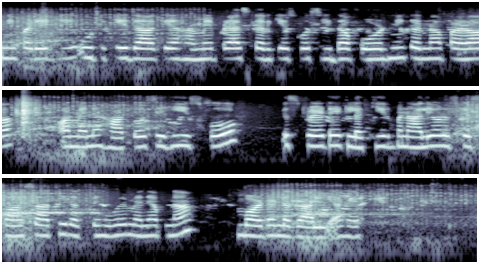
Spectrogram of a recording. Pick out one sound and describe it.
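A sewing machine whirs as it stitches.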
